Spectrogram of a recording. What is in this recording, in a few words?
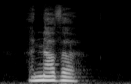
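"another", British English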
